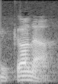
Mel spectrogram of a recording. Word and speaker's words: gonna: words so for example going to becomes gonna you might be thinking gonna doesn't sound like going to that's correct think of it like a sandwich we put these words together we just cram them together and we say Gunna all right these words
